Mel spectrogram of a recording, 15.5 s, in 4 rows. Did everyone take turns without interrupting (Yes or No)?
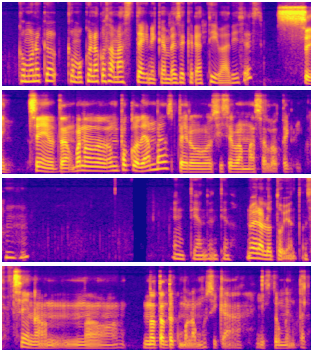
Yes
